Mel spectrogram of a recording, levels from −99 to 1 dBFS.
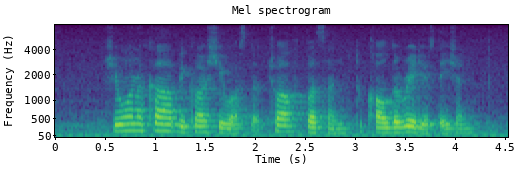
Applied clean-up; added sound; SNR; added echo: none; none; none; none.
